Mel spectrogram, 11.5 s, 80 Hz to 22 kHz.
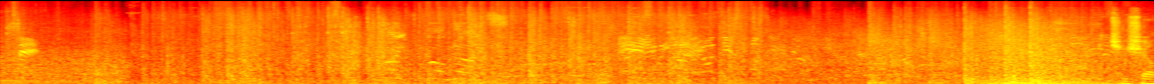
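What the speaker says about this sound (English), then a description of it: "Katyusha out the back on the Recon after it got revealed by the Sherman." Katyusha rocket artillery fires in the Company of Heroes 2 video game, a dense, continuous barrage of whooshing launches and explosions amid battlefield gunfire, with a commentator talking over it.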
